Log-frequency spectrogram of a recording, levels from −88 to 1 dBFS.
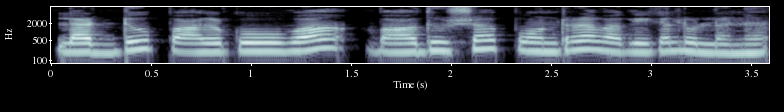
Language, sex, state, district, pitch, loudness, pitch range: Tamil, female, Tamil Nadu, Nilgiris, 215 Hz, -17 LUFS, 205-230 Hz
